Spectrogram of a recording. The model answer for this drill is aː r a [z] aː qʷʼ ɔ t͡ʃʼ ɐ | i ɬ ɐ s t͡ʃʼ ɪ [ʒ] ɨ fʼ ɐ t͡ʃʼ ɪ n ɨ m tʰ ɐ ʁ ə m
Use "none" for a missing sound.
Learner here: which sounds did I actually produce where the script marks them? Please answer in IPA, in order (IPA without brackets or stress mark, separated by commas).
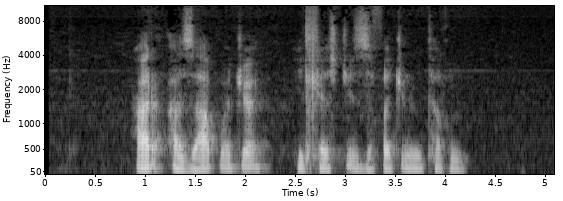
z, z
